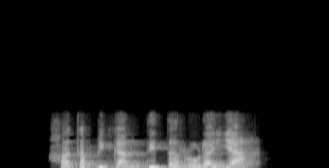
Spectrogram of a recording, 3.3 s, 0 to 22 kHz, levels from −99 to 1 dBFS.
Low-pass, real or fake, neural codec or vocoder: 7.2 kHz; real; none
